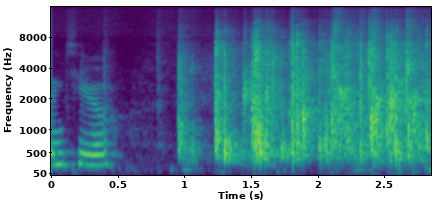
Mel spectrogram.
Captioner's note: applause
